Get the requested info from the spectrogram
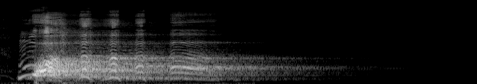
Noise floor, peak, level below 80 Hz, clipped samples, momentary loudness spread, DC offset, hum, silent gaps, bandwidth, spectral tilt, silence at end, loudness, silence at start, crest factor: -84 dBFS; 0 dBFS; -58 dBFS; under 0.1%; 21 LU; under 0.1%; none; none; 13.5 kHz; -2.5 dB/octave; 2.2 s; -18 LUFS; 0.2 s; 20 dB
